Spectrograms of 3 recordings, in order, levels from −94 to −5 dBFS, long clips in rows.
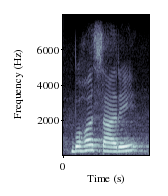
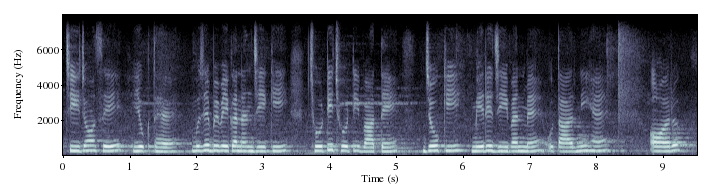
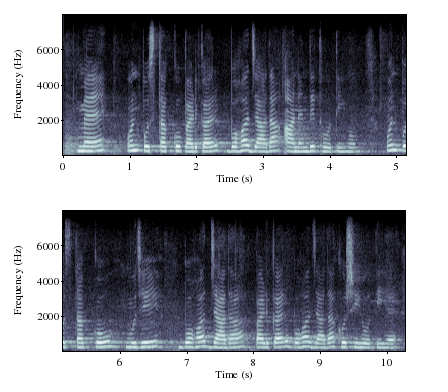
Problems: constant background noise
